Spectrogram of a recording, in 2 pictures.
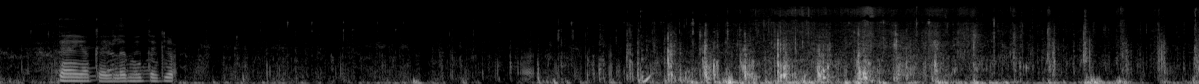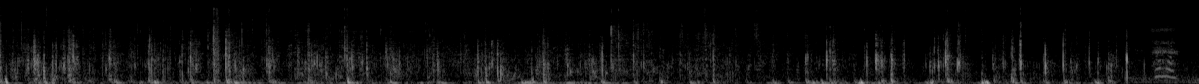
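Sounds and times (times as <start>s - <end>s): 
speech: 0.6s - 1.9s
horse hooves clopping on stony ground: 1.7s - 23.4s.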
